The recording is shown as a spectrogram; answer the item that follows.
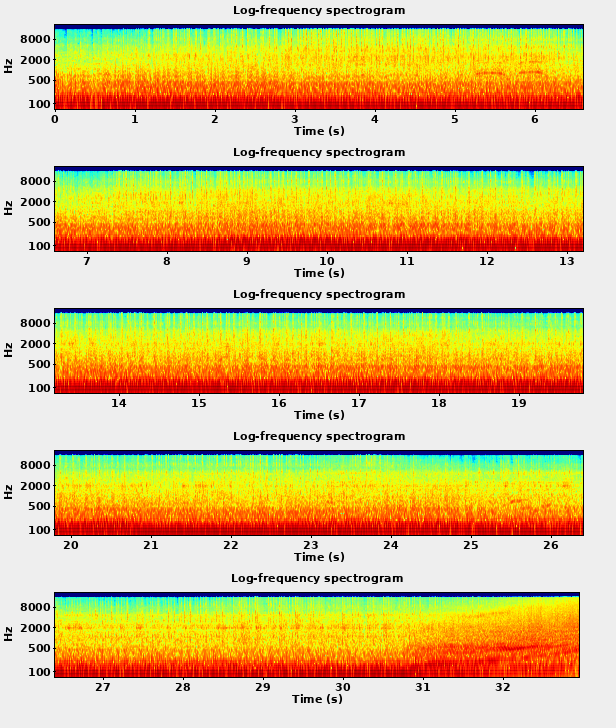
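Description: A street-race car's engine idling with a steady deep rumble.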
